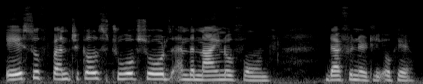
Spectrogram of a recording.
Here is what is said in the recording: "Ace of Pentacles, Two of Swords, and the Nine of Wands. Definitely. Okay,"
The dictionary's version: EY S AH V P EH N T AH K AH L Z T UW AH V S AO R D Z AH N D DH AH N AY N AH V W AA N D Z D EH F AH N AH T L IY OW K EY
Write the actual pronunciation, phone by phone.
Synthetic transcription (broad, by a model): EY S AH V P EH N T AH K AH L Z T UW AH V SH AO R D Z AH N D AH N AY N AH V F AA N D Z D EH F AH N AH T L IY OW K EY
